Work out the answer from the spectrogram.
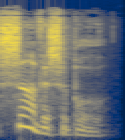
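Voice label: "serviceable", British English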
